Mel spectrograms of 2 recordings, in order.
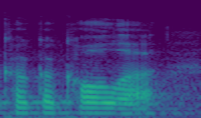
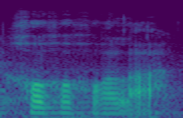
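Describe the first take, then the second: First: The C sounds are plain hard consonants. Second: The C sounds are softened, Tuscan style.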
